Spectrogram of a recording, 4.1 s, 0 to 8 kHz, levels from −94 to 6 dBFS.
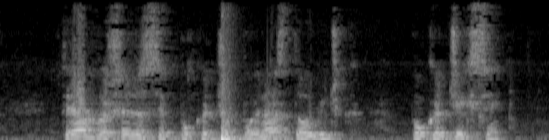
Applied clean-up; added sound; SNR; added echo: none; Bass drum; 0 dB; none.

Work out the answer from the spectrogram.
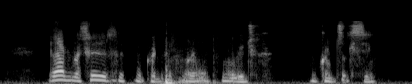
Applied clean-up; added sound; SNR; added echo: neural diffusion model UNIVERSE++.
